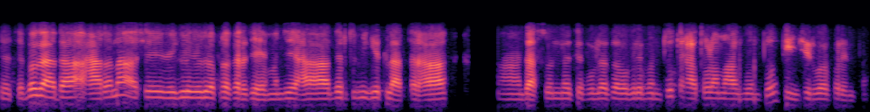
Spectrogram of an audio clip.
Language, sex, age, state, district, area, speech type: Marathi, female, 30-45, Maharashtra, Amravati, rural, conversation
